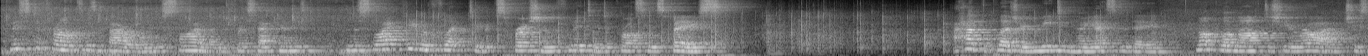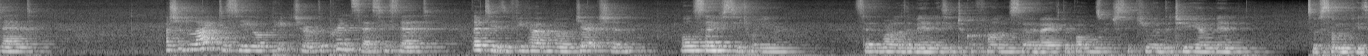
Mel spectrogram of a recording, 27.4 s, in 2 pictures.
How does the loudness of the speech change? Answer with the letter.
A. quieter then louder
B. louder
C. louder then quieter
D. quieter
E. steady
E.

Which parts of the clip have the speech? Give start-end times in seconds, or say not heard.
0.1-7.3, 9.5-14.1, 15.3-21.6, 22.2-27.3.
